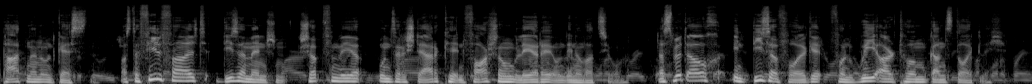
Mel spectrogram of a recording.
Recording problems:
voice in the background; noticeable; throughout; 20 dB below the speech

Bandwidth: 17 kHz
